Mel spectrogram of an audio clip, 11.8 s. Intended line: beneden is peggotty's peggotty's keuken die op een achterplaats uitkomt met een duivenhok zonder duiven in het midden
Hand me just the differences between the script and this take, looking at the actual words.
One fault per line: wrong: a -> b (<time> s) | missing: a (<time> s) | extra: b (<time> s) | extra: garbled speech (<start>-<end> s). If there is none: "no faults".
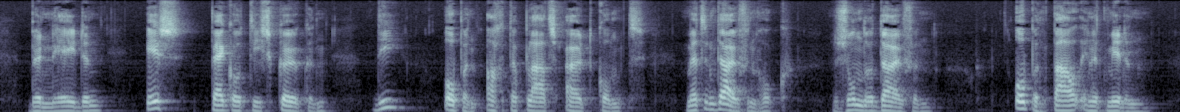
missing: peggotty's (2.8 s)
extra: op een paal (10.1 s)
